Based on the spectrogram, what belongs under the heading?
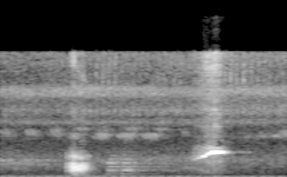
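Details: Common myna kept as a talking bird in Bangladesh, one brief raspy note, then after a pause a single sharp rising whistle.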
